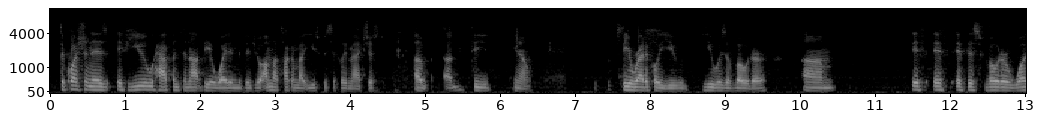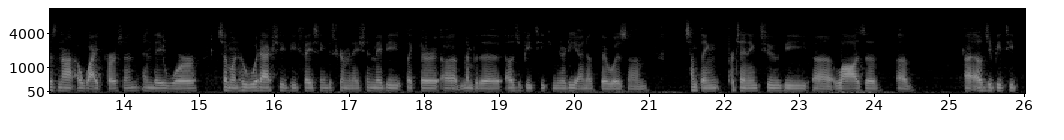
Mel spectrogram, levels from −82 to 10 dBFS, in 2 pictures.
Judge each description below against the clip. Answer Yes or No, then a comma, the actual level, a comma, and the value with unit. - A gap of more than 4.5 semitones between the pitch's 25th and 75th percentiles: No, narrow, 2.6 semitones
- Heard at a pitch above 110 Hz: No, low, 105 Hz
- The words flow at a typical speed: Yes, average, 180 wpm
